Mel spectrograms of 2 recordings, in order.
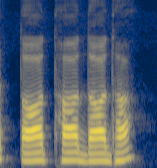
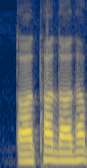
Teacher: इस सभी का जो उच्चारण स्थान है यह हो जाएगा दंत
